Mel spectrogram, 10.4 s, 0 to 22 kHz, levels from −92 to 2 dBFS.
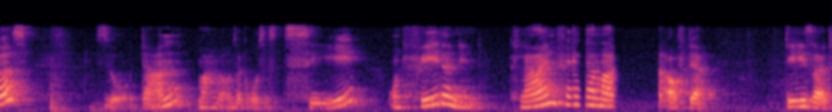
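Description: At 7.11 to 7.17 s and 7.23 to 7.34 s come two short stalls from a late packet, 40 ms and 90 ms long. The jitter buffer ran empty, so the last sound is held with a faint buzz or dip. On a spectrogram this shows as flat, smeared horizontal bands where the detail stops changing.

From 7.67 to 8.26 s there is a call audio freeze. The sound is stretched into a fading buzz or hiss for 570 ms, likely because packets were held up in transit. On the waveform this appears as a decaying, repetitive stretch before normal detail resumes.

At 9.92 to 9.96 s a final 20 ms stall briefly holds the sound again. Each of these inserts delay rather than removing audio.

The call path itself, which points to Opus with its top limit at 8 kHz, leaves the spectrogram empty above 8 kHz.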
